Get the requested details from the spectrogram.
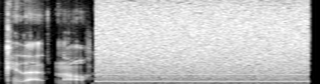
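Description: Television static hisses loudly and steadily.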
